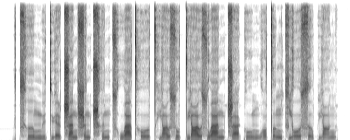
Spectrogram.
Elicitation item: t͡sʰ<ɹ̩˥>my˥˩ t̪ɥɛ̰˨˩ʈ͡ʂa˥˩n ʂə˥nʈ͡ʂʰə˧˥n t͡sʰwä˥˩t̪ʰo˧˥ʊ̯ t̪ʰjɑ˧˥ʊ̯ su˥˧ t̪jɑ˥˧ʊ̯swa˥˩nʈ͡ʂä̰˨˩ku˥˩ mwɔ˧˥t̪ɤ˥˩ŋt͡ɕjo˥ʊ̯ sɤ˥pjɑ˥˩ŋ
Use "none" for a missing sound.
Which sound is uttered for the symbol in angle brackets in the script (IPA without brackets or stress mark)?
ɹ̩˥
